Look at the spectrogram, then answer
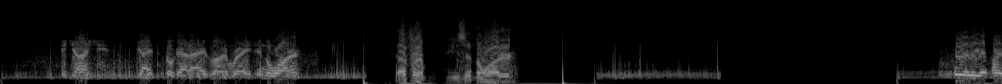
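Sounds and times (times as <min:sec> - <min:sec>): droning radio hum: 0:00.0 - 0:07.2, 0:09.0 - 0:10.0.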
